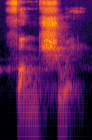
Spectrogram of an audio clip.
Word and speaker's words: Feng Shui: does chit mean consciousness though it's spelt Feng Shui it's pronounced Fung Shui because I see a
